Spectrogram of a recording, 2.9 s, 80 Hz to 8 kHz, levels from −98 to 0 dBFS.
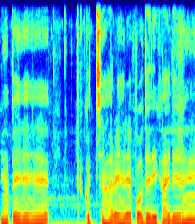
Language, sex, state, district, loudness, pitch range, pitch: Hindi, male, Uttar Pradesh, Lucknow, -16 LUFS, 115-125 Hz, 120 Hz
